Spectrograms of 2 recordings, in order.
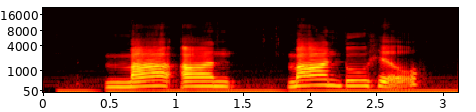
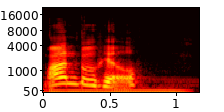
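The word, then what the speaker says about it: maith an buachaill: or good on you the pronunciation is ma man booill man booill gotcha Shan said Jack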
